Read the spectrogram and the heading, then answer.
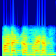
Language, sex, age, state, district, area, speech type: Tamil, female, 18-30, Tamil Nadu, Tirupattur, rural, conversation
